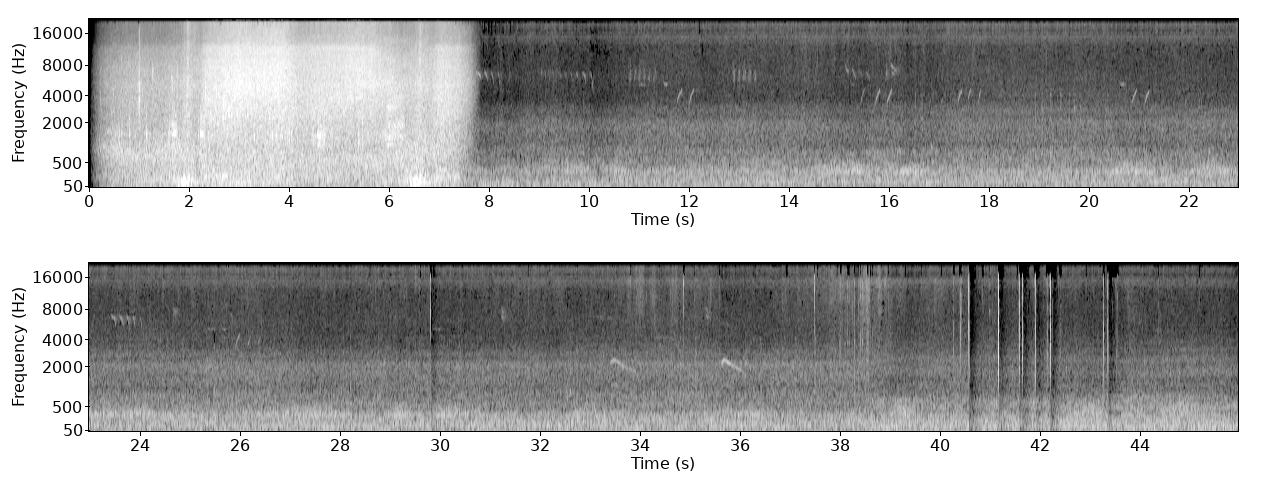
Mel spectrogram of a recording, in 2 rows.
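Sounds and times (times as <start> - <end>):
low boat engine drone: 0.0 - 7.7
wind buffeting microphone: 0.0 - 7.8.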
